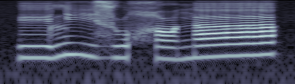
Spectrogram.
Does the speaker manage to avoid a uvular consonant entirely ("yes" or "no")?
no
